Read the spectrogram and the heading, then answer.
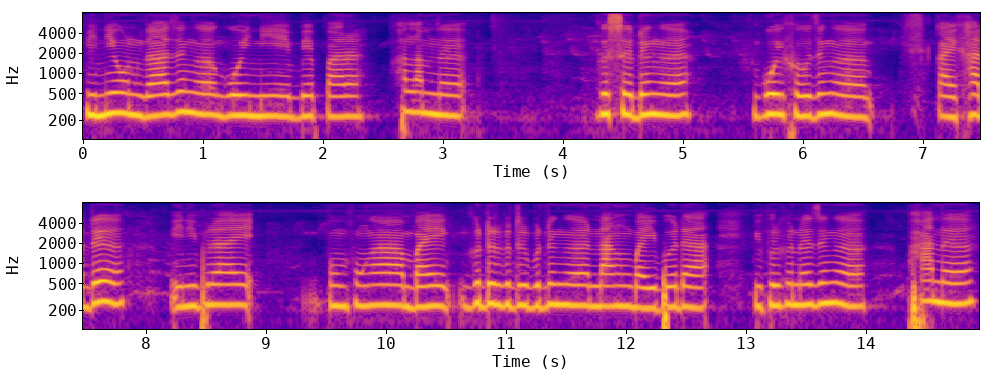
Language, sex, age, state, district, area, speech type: Bodo, female, 18-30, Assam, Udalguri, urban, spontaneous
